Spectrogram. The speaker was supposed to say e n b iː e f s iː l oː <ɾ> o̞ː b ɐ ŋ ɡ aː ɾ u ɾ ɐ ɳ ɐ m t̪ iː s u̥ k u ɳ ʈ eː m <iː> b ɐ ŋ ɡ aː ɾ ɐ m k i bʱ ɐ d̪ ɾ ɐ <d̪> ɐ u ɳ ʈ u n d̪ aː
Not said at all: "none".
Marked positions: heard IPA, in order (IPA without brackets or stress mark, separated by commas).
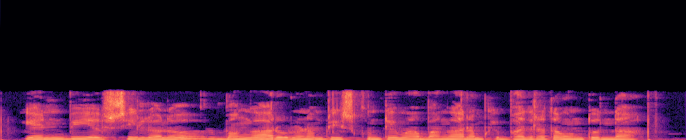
l, aː, t̪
